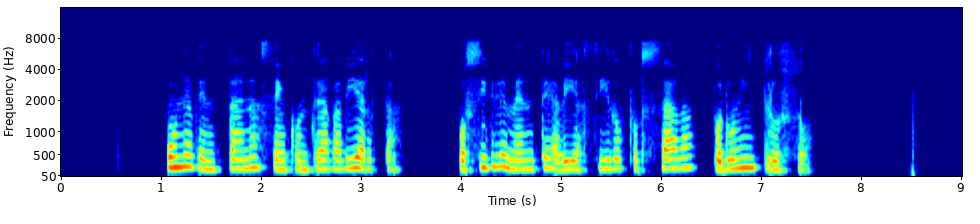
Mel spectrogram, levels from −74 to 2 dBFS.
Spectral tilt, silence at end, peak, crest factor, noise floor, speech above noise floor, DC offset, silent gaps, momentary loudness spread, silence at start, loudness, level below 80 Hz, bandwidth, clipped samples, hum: -7.5 dB/octave; 1.55 s; -4 dBFS; 20 dB; under -90 dBFS; over 68 dB; under 0.1%; none; 15 LU; 1.05 s; -23 LUFS; -62 dBFS; 7.8 kHz; under 0.1%; none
